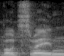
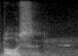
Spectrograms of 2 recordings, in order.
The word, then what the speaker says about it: boatswain: You were the after-deck boatswain on the SS Paradise, is that correct? I was the after-deck bosun. The court takes judicial notice of the correct pronunciation.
